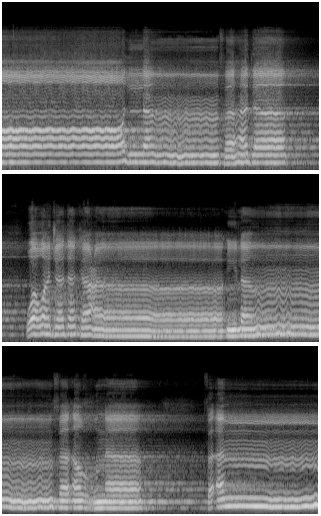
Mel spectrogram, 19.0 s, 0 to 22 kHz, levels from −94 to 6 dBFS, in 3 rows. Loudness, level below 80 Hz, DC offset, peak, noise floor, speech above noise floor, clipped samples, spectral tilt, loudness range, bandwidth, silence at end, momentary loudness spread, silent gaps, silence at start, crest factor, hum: -19 LUFS; -62 dBFS; under 0.1%; -4 dBFS; -39 dBFS; 21 dB; under 0.1%; -7 dB/octave; 2 LU; 10.5 kHz; 0 s; 13 LU; none; 0 s; 14 dB; none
